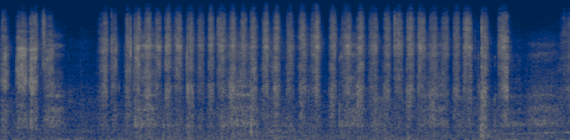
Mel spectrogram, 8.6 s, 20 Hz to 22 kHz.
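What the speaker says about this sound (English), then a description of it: "I shall get the sanding" A strip of 80 grit emery tape rubs by hand over metal castings in quick, steady back-and-forth strokes. The rasping runs continuously and fairly close, with a brief pause near the start.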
